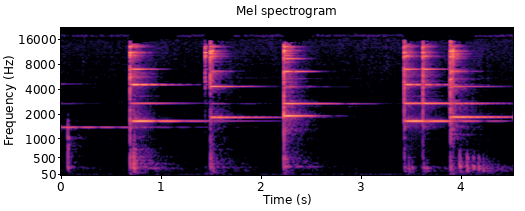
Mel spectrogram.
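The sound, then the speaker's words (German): Glasses clinking: a faint tone is followed by several bright, ringing glass strikes. Each strike decays slowly, and the last few come in a quick cluster. “Die Säge hört die Gläser klingen.”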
